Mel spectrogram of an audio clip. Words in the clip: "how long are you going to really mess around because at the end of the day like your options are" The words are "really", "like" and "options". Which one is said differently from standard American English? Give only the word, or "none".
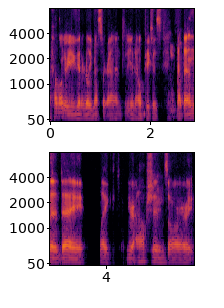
none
